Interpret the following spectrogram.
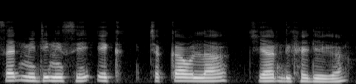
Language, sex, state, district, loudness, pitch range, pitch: Hindi, male, Arunachal Pradesh, Longding, -16 LUFS, 155-170 Hz, 165 Hz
